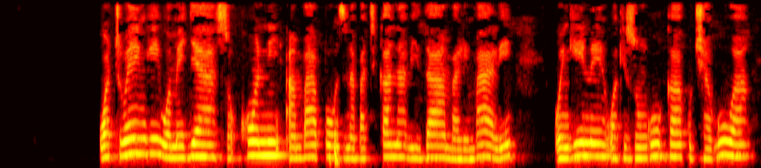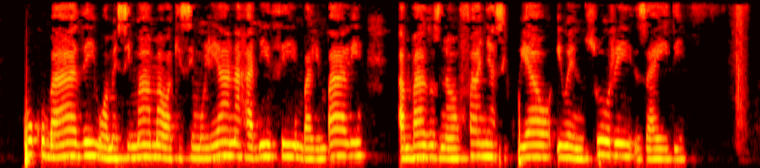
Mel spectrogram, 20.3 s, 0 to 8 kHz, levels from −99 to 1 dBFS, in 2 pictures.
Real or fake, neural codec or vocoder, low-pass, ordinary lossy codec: real; none; 7.2 kHz; MP3, 32 kbps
